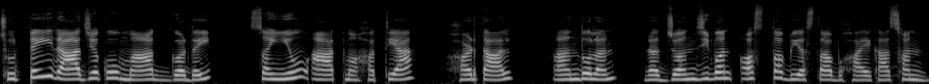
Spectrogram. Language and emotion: Nepali, neutral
